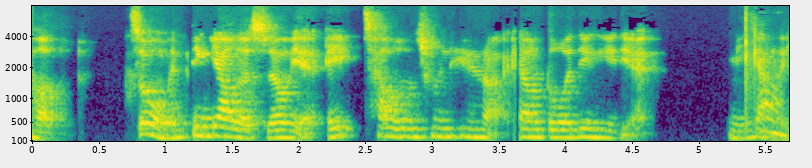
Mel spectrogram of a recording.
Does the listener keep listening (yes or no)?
yes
